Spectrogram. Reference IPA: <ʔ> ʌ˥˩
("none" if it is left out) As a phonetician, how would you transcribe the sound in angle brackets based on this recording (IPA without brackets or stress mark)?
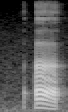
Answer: ʔ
